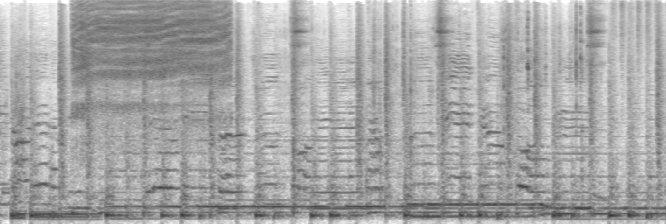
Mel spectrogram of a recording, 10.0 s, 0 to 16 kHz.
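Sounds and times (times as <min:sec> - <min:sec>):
music: 0:00.0 - 0:10.0
aerosol can spraying hiss: 0:01.1 - 0:03.7.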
